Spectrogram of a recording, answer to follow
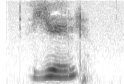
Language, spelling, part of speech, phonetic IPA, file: Russian, ель, noun, [jelʲ], Ru-ель.ogg
- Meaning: 1. spruce 2. fir-tree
